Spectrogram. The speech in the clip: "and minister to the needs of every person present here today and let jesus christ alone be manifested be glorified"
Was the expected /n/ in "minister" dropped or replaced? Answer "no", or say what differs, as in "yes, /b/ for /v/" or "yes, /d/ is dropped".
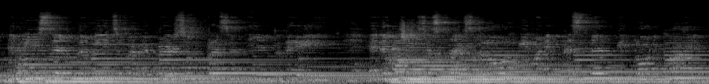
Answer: yes, /n/ is dropped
